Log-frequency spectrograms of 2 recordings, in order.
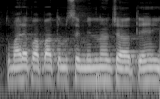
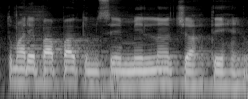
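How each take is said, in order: First: Said in the usual way. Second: Measured, word-by-word teacher delivery. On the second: Shown as a demonstration. Teacher models sentence slowly, then quicker.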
